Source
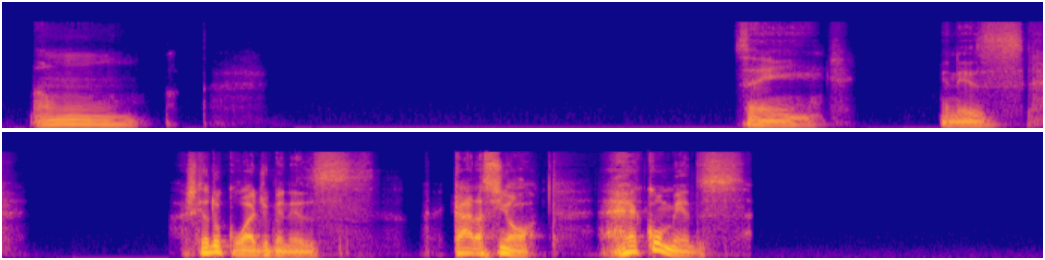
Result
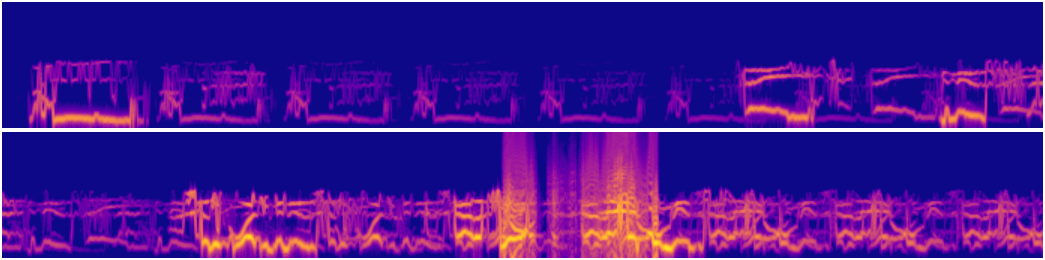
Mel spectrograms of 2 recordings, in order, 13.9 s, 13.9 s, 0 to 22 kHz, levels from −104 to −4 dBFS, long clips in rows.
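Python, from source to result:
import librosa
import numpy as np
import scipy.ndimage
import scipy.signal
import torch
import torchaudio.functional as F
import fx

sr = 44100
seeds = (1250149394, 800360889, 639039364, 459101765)

y = fx.sine_speech(x, sr)
y = fx.echo_wet_bandpass(y, sr, ms=846, feedback_pct=68, hz=1100.0, wet_db=-13.0)
y = fx.leveller(y, sr, passes=3, at=(10.28, 11.31))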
